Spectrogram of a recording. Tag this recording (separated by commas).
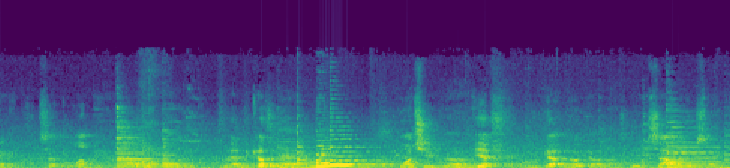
Musical instrument, Plucked string instrument, Speech, Strum, Music, Guitar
